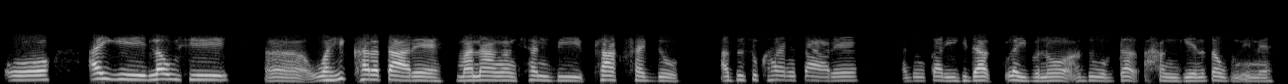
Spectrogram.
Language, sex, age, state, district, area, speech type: Manipuri, female, 45-60, Manipur, Churachandpur, urban, conversation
